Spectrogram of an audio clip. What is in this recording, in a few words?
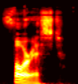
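"forest", American English; gcompris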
